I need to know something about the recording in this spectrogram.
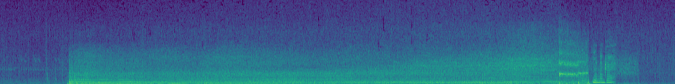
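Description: A car engine hums as a car drives up and stops.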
